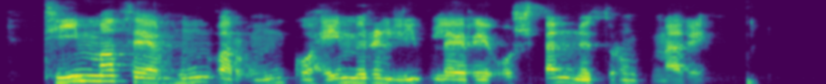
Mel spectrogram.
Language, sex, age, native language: Icelandic, male, 20-29, Icelandic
